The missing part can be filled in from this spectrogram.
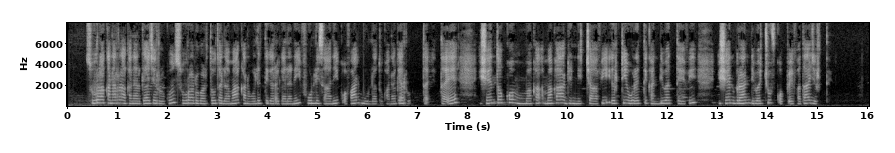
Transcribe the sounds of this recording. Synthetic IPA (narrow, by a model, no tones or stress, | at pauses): suːɾaːkɐnɐrːaːkɐnɐɾɡaːd͡ʒɪrːʊkʊnsuːɾaːd̪ʊbɐɾt̪o̞ːt̪ɐlɐmaːkɐnwɐlɪt̪ːɪɡɐɾɐɡɐlɐniːfuːlːɪɪsaːniːkʼɔfaːnbuːlːɐt̪ʊkɐnɐɐ | t̪ɐʔe̞ːɪʃeːnt̪ɔkːɔmɐkaːd̪ɪnːɪt͡ʃːaːfɪʔɪɾd̪iːwɐlɪt̪ːɪkɐnd̪ɪbɐt̪ːe̞ːfɪɪʃe̞ːnbɪɾaːnd̪ɪbɐt͡ʃːuːfkʼɔpʼːe̞ːfːɐt̪aːd͡ʒɪɾt̪ɛ̥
